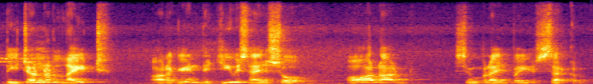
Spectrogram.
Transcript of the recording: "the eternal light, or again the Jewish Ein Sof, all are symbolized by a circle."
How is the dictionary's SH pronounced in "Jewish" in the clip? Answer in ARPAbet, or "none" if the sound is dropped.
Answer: S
